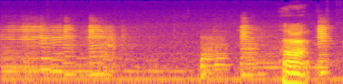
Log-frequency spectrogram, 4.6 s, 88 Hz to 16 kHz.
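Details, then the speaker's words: 1946 Kriesler 11-4 Beehive valve radio before restoration, fed from a phone at full volume: music comes through faint and rough with fuzzy breakup on louder notes. Weak, distorted output stage; a faulty capacitor is suspected. "it sounds terrible"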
